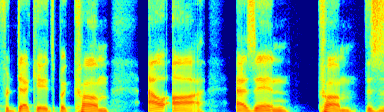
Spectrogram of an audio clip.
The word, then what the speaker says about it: Kamala: has recently insisted that her name not be pronounced camel a as in camera as she was called for decades but come ala as in come this is an additional reference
